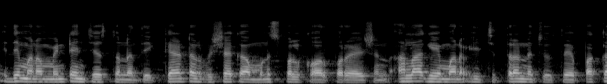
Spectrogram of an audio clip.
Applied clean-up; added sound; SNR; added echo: none; none; none; none.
